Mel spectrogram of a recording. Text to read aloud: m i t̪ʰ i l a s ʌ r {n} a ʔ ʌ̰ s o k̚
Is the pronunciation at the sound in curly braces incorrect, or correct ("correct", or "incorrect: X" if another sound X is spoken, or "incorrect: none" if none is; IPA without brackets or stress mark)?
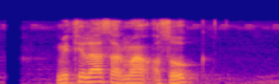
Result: incorrect: m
